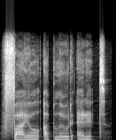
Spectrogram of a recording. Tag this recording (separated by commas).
woman speaking, Human voice, Speech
